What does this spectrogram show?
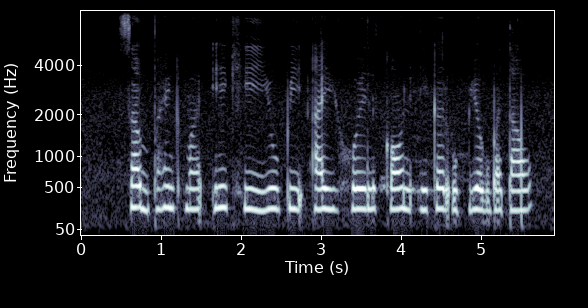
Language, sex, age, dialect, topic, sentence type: Chhattisgarhi, female, 18-24, Northern/Bhandar, banking, question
